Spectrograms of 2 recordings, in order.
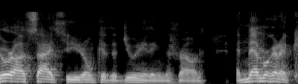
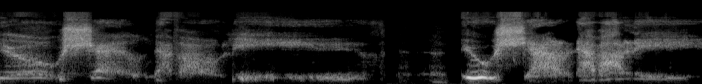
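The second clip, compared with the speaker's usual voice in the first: very slow, drawn-out, ghostly whisper; 5 dB quieter than usual. Game master voices an unseen whisper the players hear: whispering voice. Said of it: "It whispers".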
